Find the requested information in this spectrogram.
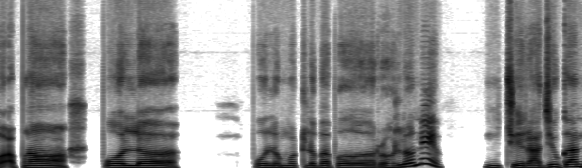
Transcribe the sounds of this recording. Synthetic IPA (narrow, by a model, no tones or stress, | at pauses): a̰pnapol | polmoʈlobapɔɾɔɦloni | t͡ʃʰiɾad͡ʒiɡan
